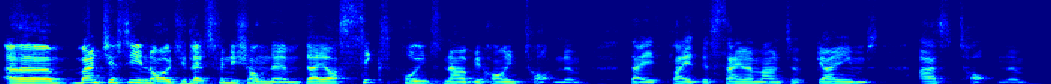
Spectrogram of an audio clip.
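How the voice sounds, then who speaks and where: Energetic guy hosting a footy chat, jokey and self-deprecating, a bit high pitched, no headset just the laptop. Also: moderate pace. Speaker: host. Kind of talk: casual football chat. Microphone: laptop setup without headset.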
